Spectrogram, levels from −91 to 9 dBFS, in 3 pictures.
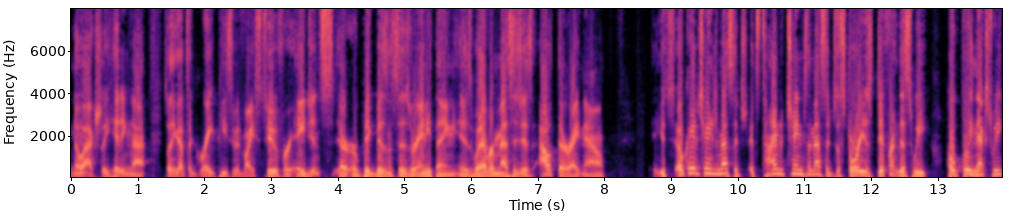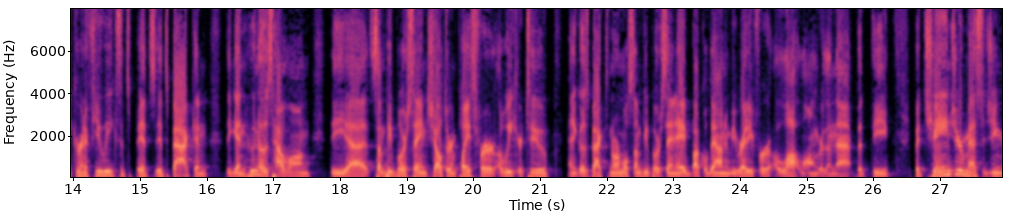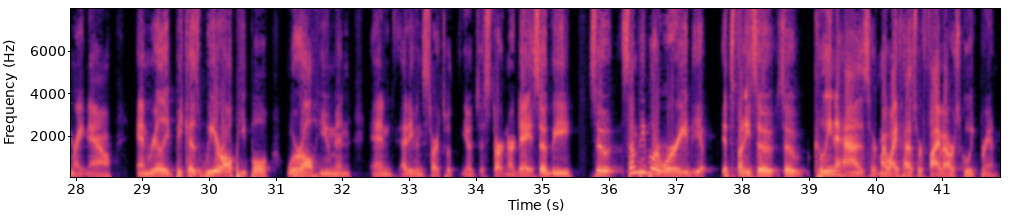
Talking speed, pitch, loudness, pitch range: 220 wpm, 130 Hz, -13 LUFS, 115-150 Hz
